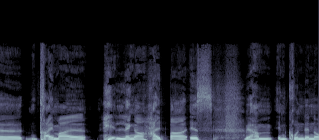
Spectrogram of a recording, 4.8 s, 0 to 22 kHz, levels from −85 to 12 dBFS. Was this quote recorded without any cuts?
no; 2 cuts; at 1.4 s, 3.7 s

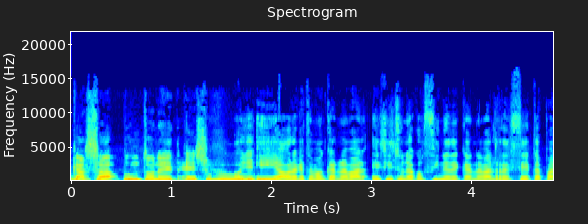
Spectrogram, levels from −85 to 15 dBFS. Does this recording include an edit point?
yes; 1 cut; at 1.8 s

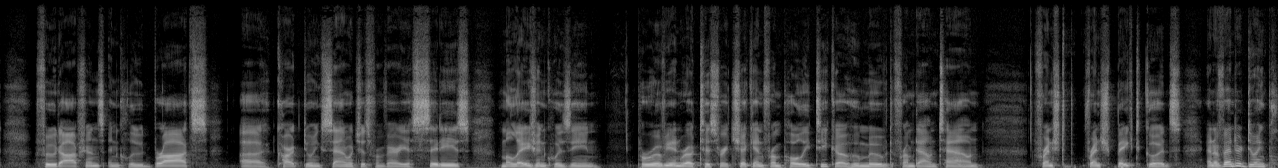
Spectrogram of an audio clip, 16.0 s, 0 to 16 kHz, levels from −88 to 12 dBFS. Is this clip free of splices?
no; 1 cut; at 12.8 s

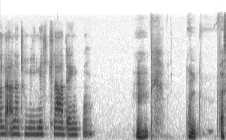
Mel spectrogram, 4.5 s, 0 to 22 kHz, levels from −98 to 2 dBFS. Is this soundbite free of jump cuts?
yes; 0 cuts

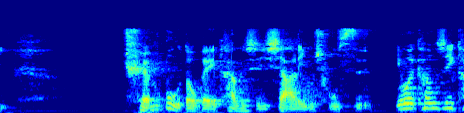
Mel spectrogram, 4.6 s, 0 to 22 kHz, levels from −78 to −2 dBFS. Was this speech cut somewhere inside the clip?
no; 0 cuts

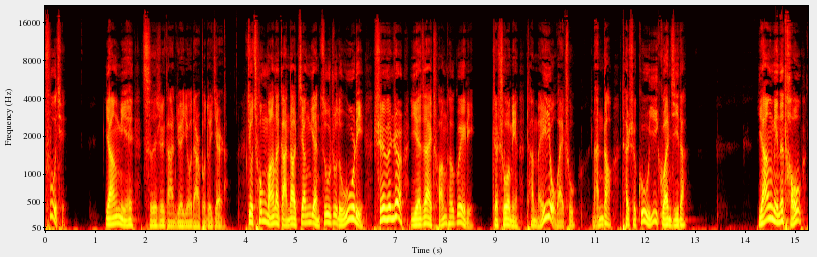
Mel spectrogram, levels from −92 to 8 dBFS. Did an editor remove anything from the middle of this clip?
yes; 2 cuts; at 6.5 s, 13.4 s

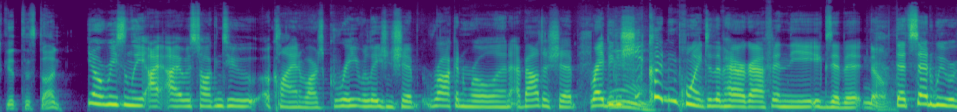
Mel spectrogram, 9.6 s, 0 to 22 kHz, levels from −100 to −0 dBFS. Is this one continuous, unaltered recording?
no; 2 cuts; at 4.2 s, 5.9 s

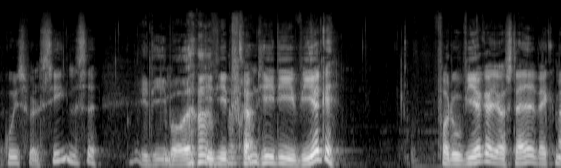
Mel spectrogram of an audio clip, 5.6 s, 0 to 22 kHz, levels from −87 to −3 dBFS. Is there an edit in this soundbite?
no; 0 cuts

